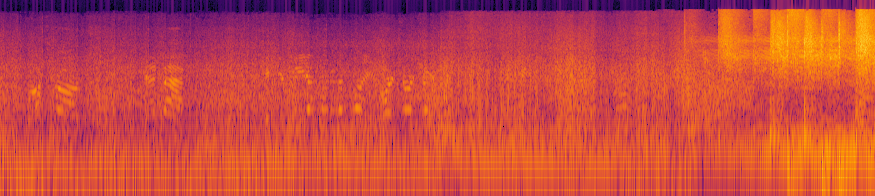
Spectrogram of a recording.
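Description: Small jump plane's engine droning steadily through the open door, with faint shouts. About nine seconds in, a loud rush of wind takes over as the tandem pair leaves the aircraft into freefall.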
